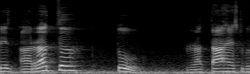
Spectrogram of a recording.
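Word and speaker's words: أردت: So what they do, instead of pronouncing dal, they pronounce ta two times.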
